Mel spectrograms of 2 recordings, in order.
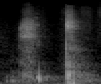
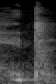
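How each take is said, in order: First: "Heat" for head, said "heid" with a long ee; Glaswegian head. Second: Said in the usual way. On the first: Shown as a demonstration. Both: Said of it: "Rather than head".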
